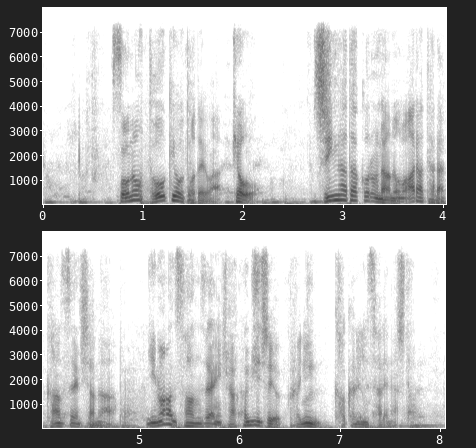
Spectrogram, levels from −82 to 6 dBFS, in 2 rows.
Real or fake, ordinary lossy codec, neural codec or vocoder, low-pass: fake; none; codec, 24 kHz, 1.5 kbps, HILCodec; 7.2 kHz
